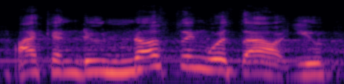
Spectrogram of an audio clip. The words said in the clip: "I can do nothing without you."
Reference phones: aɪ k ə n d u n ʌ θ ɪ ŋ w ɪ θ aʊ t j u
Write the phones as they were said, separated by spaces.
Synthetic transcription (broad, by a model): aɪ k ə n d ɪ n ʌ θ ɪ ŋ w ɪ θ aʊ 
